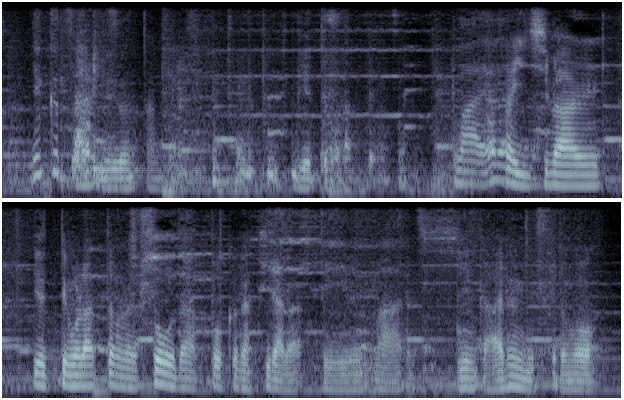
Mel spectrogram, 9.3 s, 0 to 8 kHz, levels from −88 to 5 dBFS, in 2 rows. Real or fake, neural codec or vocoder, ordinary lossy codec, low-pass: fake; codec, 16 kHz in and 24 kHz out, 1 kbps, XY-Tokenizer; none; 7.2 kHz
